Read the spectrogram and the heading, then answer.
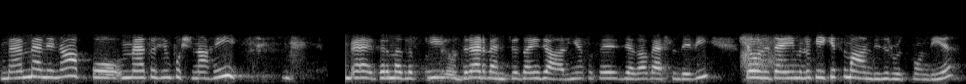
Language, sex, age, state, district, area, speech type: Dogri, female, 18-30, Jammu and Kashmir, Kathua, rural, conversation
